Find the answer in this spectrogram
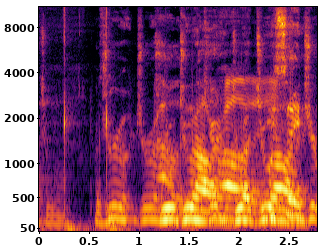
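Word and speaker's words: Jrue: Drew Holiday.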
